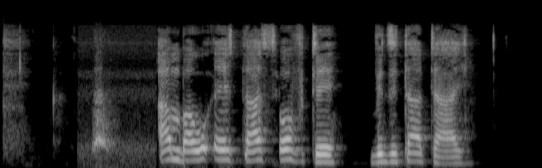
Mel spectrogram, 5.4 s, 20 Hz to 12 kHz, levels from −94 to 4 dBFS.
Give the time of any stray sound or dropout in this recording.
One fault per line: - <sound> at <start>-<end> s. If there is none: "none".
- bark at 0.9-1.2 s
